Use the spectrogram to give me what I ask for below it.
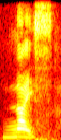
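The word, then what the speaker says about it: gneiss: it is what's this that one is called nice only it's spelled G and E is a nice I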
